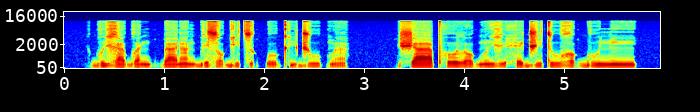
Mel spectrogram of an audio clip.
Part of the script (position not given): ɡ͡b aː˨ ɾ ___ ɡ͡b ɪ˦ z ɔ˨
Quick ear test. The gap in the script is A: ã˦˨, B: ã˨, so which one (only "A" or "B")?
A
